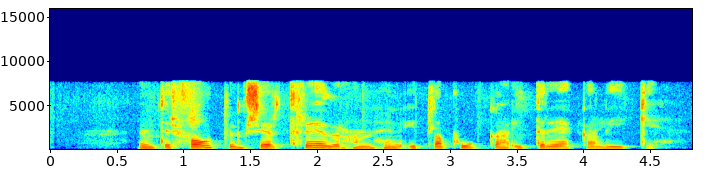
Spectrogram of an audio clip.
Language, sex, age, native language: Icelandic, female, 20-29, Icelandic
